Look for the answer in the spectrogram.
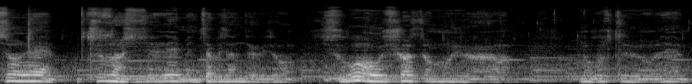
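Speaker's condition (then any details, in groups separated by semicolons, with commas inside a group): Tongue cancer, partial glossectomy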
